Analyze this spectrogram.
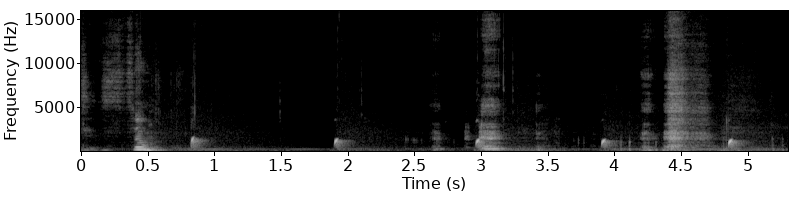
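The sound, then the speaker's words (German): A voice imitates water drops with the mouth as an ASMR sound: a series of short, bright plopping clicks, roughly one per second, each with a quick rising pitch, separated by soft breathy pauses. “Der einzige ASMR-Tropfen, den ich hatte.”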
